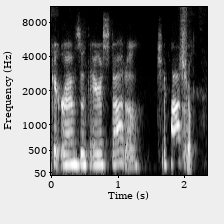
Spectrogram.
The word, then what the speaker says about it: Chipotle: giant lives in Canada after that you said chipot I don't I'm not sure what you're talking about it's like it RMS with Aristotle Chipotle it's you're pronouncing it wrong chiple ly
